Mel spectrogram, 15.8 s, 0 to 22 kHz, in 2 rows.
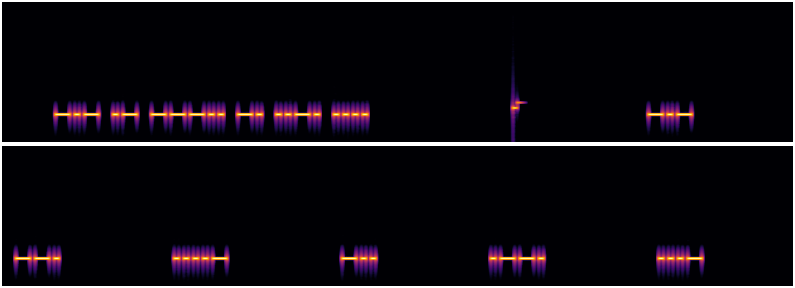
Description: Morse code, heard as a keyed tone, about 25 wpm, spaced as for 11 wpm, 700 Hz. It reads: KA8NFH KG4DPV
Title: USA Call Signs - 6 Characters - 8x Character Spacing - 25wpm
